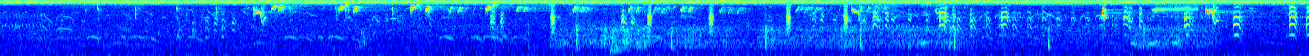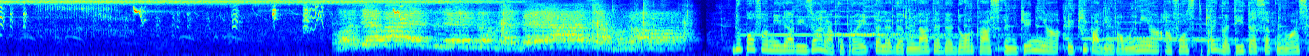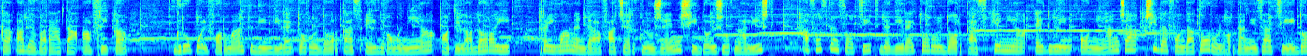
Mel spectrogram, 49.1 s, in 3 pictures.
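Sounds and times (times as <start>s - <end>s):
wild birds chirping and calling: 0.0s - 21.7s
outdoor ambience hiss: 0.0s - 49.0s
choir singing: 20.5s - 25.2s.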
